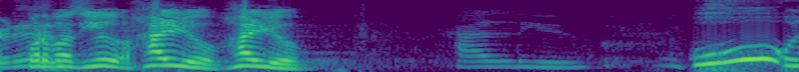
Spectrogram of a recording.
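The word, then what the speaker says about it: 한류: Han means Korea. Ryu means wave. So Korean wave. Hallyu. Hallyu. Hal. Hal. The tongue is like L bottom.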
